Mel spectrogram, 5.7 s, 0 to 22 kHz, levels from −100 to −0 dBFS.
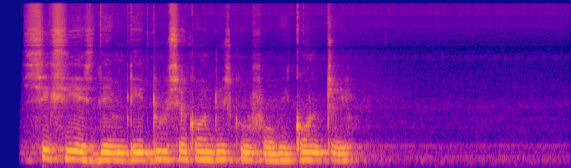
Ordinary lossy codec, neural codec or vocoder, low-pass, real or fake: none; vocoder, 48 kHz, 128 mel bands, Vocos; none; fake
